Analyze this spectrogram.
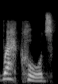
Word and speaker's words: record: down here of using records as a noun so she broke the world record you can hear the stress lives on that first syllable compared to when it's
